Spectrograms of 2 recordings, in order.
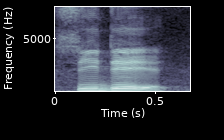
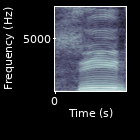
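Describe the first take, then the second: First: It ends with an extra vowel after d. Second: It ends on the d with no vowel. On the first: The speaker calls it wrong. "ना कि सीडे" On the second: The speaker calls it right. "C E D सीड"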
